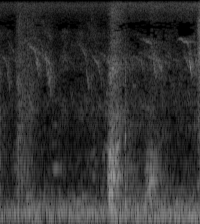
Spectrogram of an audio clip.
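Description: Birds chirping in the background: a run of short, high chirps, each falling in pitch, with a brief knock about a second in.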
